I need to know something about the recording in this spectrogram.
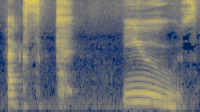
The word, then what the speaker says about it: excuse: Now, look at this C. Is that a soft C or a hard C? Excuse. That's a hard C. Why is it a hard C? Because there's a U that follows after it.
